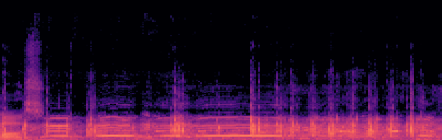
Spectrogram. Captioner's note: crowd clapping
